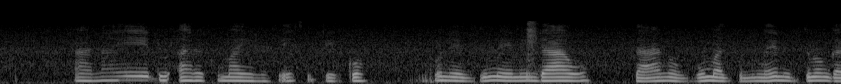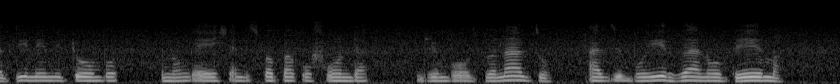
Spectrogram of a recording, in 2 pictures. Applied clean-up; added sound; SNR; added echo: none; Snare drum + Rain; 20 dB; none.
